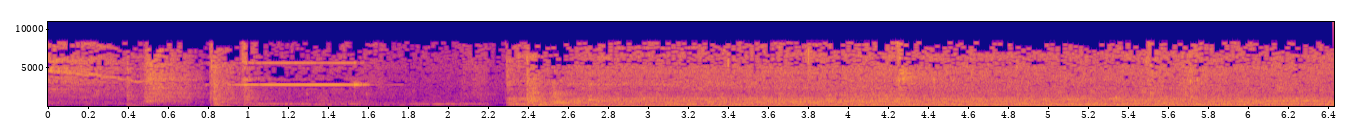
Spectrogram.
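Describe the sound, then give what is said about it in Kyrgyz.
Steady whirring hum and airy hiss from a breathing machine with a water humidifier. It starts abruptly after a few light clicks and then runs loud and continuous to the end. “Аппараттын суусун алмаштырып турабыз күнүнө. Кнопкасын басып иштейт. Ана муну менен дем алат.”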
